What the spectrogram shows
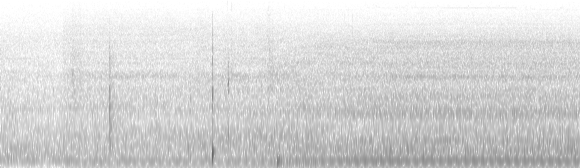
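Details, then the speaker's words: Owner's own Xbox Series X as reference, same disc loaded: quiet, steady low hum with soft whir and light ticks, disc spinning smoothly; normal drive, owner thinks it slightly quieter than the repaired console. "I think mine is a little bit quieter"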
